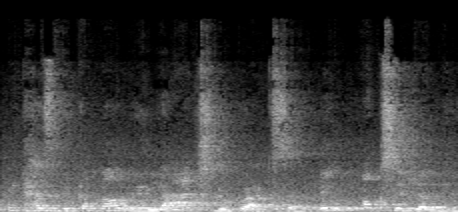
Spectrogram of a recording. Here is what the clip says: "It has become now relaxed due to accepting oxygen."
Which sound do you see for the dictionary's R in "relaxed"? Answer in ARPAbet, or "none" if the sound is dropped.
L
